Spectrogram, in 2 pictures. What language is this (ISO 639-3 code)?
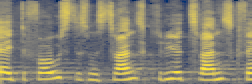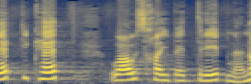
gsw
